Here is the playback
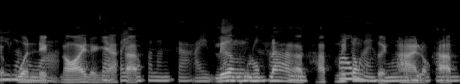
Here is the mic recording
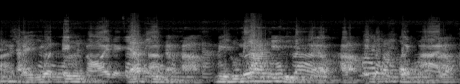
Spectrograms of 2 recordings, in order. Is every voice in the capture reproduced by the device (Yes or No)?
No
